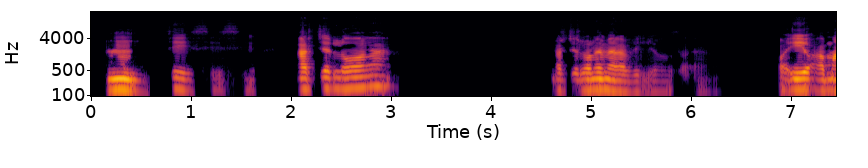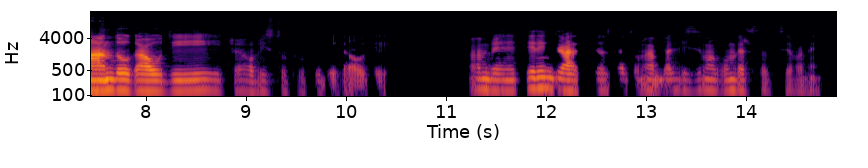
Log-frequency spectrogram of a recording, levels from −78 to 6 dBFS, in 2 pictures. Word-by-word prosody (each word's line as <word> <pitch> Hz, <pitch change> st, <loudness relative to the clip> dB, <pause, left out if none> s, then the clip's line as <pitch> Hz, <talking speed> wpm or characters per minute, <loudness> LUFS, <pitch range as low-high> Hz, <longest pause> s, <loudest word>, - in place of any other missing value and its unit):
Mh, 140 Hz, -3 st, +5 dB, 0.2 s
sì, 150 Hz, -3 st, -6 dB
sì, 75 Hz, -, -24 dB
sì. -, -, -25 dB, 0.4 s
Barcellona? 160 Hz, +3 st, 0 dB, 1.6 s
Barcellona 140 Hz, +1 st, -1 dB
è -, -, +7 dB
meravigliosa 125 Hz, -, -3 dB
eh. 60 Hz, 0 st, -29 dB, 0.7 s
Poi 140 Hz, +1 st, -4 dB
io 145 Hz, 0 st, +7 dB
amando 140 Hz, 0 st, +4 dB
Gaudì, 130 Hz, +1 st, -3 dB
cioè 135 Hz, -, -22 dB
ho 125 Hz, -, -14 dB
visto 125 Hz, 0 st, -23 dB
tutto 60 Hz, -, -31 dB
di -, -, -21 dB
Gaudì. 65 Hz, 0 st, -17 dB, 0.8 s
Va 145 Hz, -, -13 dB
bene, 135 Hz, -2 st, -8 dB
ti 155 Hz, -, -9 dB
ringrazio, 150 Hz, -, -2 dB
è -, -, -15 dB
stata -, -, -22 dB
una -, -, -10 dB
bellissima 140 Hz, 0 st, -15 dB
conversazione. 130 Hz, -, -16 dB
135 Hz, 115 wpm, -21 LUFS, 130-145 Hz, 1.6 s, è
